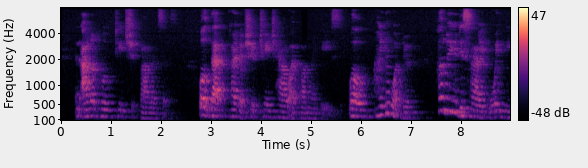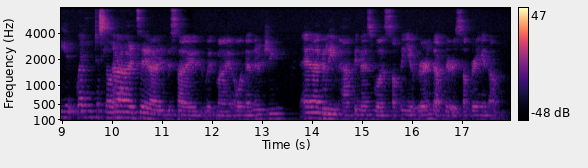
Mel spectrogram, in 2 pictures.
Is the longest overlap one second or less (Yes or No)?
Yes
